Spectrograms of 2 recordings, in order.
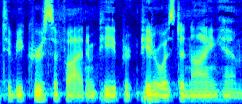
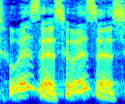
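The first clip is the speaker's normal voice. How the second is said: high, loud, rising excitement on the repeat; excited questioning; 13 semitones higher, 6 dB louder than usual. Retold or imitated. Disciples out fishing spot someone on shore, excited questioning. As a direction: call it out higher the second time.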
